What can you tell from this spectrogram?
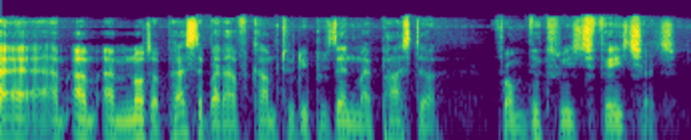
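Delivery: normal talking voice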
